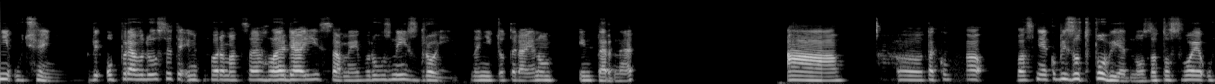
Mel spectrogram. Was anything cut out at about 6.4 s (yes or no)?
no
